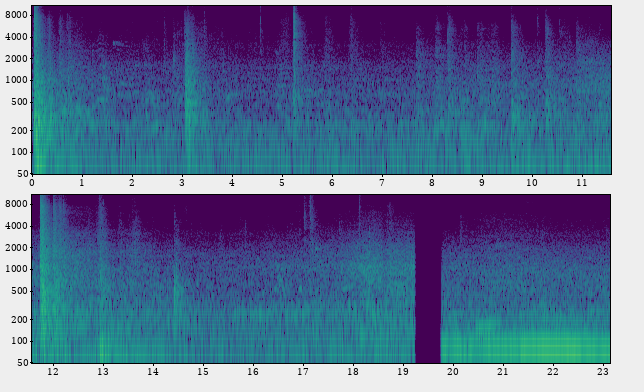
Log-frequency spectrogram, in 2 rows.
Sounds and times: buses 0:00.0 - 0:23.1
trucks 0:06.2 - 0:23.1
cars driving past 0:10.8 - 0:14.4
cars driving past 0:17.3 - 0:23.1

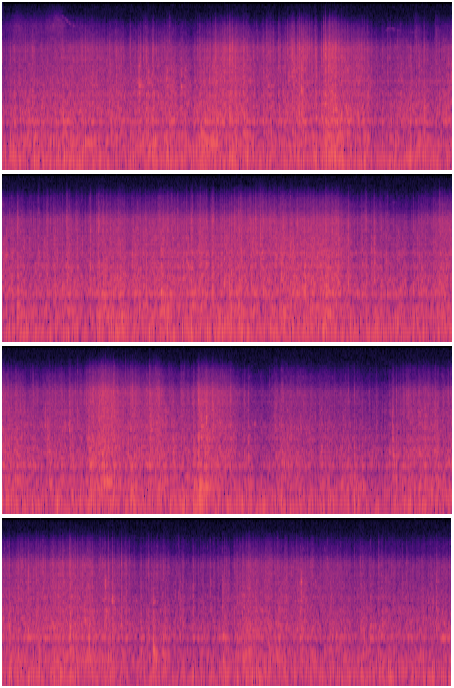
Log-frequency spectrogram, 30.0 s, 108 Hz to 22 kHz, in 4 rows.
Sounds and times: Moderate raindrops against a window 0:00.0 - 0:29.9

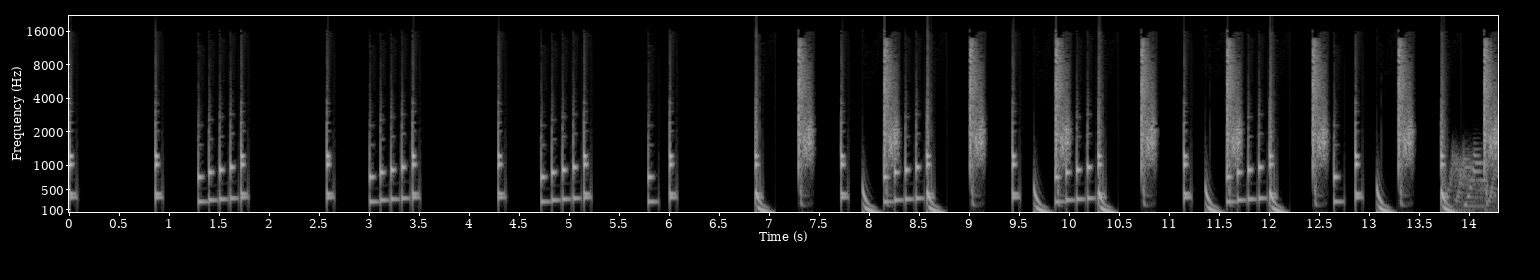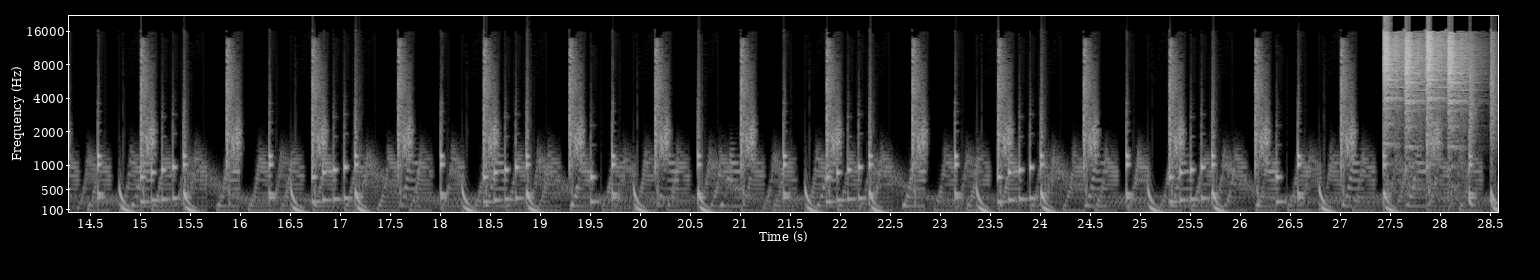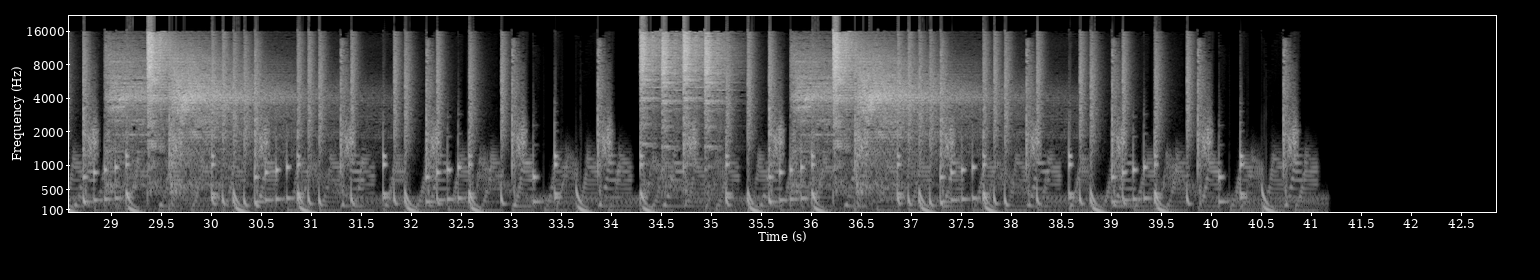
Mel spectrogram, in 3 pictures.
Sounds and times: Bongo drum beat 0:09.4 - 0:10.5
Bongo drum beat 0:23.4 - 0:40.9

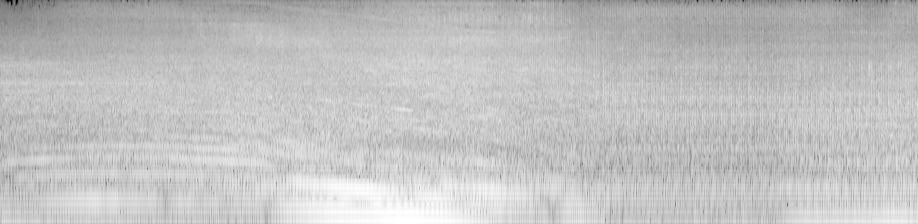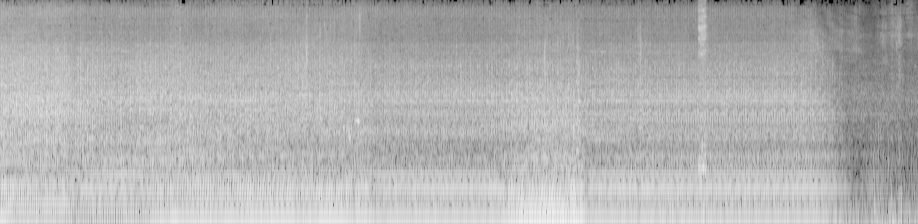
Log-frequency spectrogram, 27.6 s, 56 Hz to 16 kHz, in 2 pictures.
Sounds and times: Exterior Reverse And Idle 0:00.0 - 0:27.5

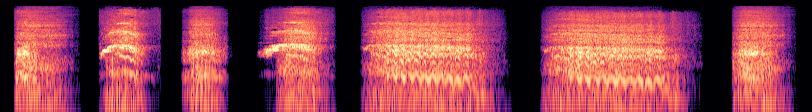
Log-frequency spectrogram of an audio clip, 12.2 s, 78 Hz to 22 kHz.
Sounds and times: Centaur horse-human creature sounds 0:00.2 - 0:12.0
snort 0:00.2 - 0:01.9
neigh 0:00.2 - 0:12.0
snort 0:10.0 - 0:12.0

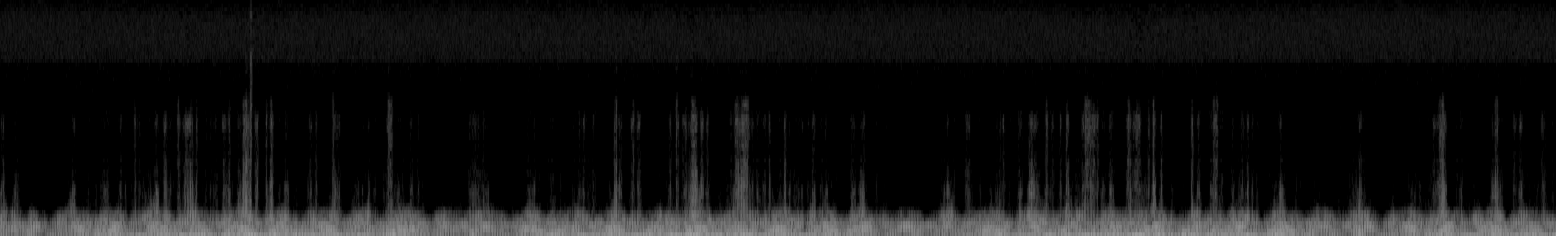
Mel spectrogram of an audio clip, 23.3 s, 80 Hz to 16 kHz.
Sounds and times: Music 0:00.0 - 0:23.3

